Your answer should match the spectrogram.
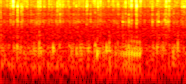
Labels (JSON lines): {"label": "biophony", "recorder": "HydroMoth"}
